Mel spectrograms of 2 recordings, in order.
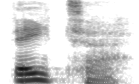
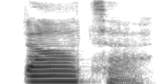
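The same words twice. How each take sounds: First: "data" as DAY-ta; British pronunciation. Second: "data" as DAH-ta, with an open "ah"; American pronunciation. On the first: Teacher reading the British form of each pair, British pronunciation. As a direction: say "data" with an "ay" in the first syllable. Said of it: "I'm a British English native speaker". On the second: Teacher trying the American form, American pronunciation. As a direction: say "data" with an "ah" in the first syllable. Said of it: "my American pronunciation". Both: Shown as a demonstration.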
